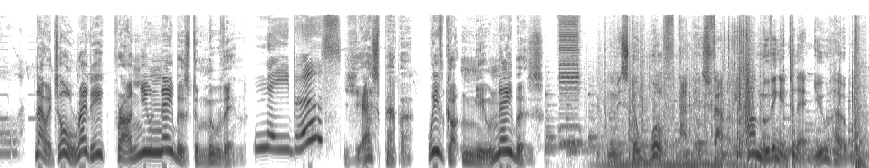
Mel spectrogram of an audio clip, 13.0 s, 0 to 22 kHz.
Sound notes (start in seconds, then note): 8.4 horn beeps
